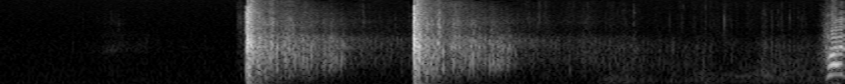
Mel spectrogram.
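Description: Shotgun fired twice in quick succession, a little under a second apart, each shot a sharp crack with a short echoing tail: hunting shots at partridge.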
